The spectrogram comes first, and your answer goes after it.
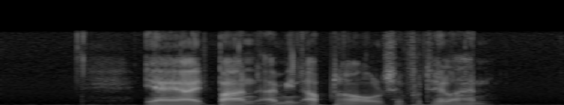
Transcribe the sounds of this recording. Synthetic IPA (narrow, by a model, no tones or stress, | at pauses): jɑ̈ɪæɐe̝d̥̚b̥ɑ̰̈ːnæminɒ̽b̥̚d̥ʁɑ̈ʊl̩səfɒ̽t͡sʰel̰ɐhæn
